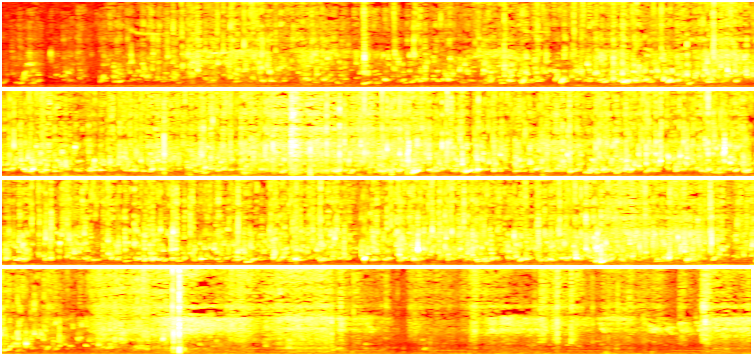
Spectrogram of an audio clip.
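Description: Shallow water trickling and babbling over stones in an irrigation channel, building up about a second in and fading out a few seconds before the end. A single sharp click near the end.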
